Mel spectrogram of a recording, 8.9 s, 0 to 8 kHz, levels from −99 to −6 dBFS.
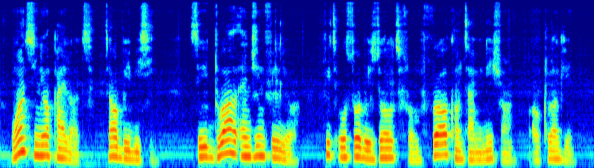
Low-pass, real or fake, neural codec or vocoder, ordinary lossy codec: none; fake; codec, 16 kHz, 16 kbps, FreqCodec, smaller model; none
